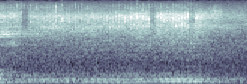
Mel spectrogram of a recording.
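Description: A motorcycle driving by gives a steady, low engine drone that holds evenly throughout with no clear rise or fall.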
